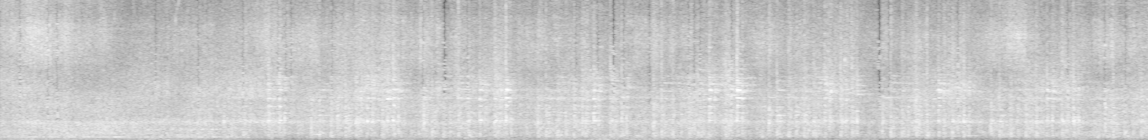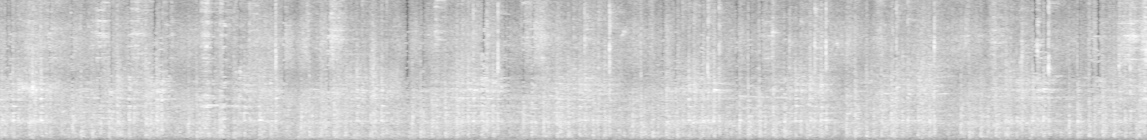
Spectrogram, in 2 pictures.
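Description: Freight train rolling past close by: steel wheels clicking and rumbling over the rail joints as a long string of covered hopper cars goes by. A tone from the departing locomotives fades out in the first couple of seconds.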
